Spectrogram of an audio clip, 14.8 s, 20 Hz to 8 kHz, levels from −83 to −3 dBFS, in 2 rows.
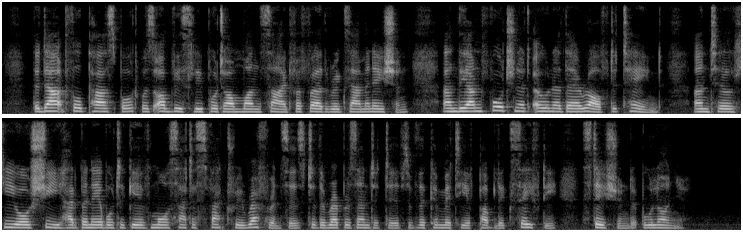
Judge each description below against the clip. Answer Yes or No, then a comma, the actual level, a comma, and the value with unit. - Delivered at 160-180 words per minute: Yes, average, 170 wpm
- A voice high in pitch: Yes, high, 200 Hz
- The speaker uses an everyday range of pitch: No, narrow, 2.1 semitones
